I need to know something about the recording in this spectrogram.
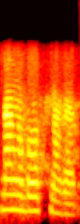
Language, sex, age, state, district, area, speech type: Tamil, female, 30-45, Tamil Nadu, Pudukkottai, urban, conversation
